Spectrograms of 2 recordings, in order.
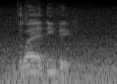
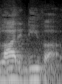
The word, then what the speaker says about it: Vlade Divac: Vlad Divac. Who? I don't even know who that is. The one on the Kings. Vlade Divac. Yeah. That's how you say it.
